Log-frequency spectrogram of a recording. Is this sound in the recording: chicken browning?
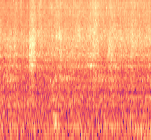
yes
